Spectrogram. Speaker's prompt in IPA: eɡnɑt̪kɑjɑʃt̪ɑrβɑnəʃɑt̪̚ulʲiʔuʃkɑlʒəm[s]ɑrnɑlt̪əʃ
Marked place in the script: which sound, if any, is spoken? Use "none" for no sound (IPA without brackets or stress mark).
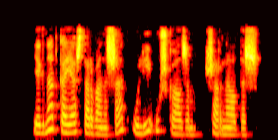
ʃ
